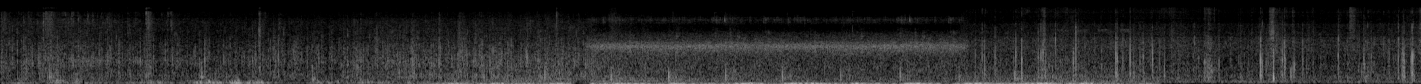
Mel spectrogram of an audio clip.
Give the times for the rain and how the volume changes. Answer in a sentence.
The rain can be heard from 0.0 to 14.1 s, at a steady volume.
